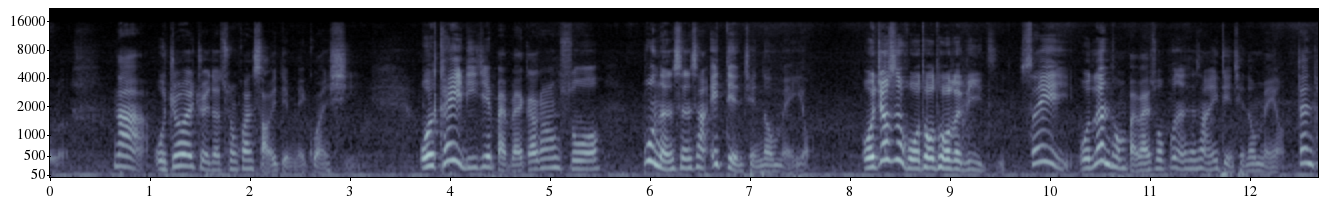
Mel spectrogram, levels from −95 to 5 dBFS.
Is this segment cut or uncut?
uncut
